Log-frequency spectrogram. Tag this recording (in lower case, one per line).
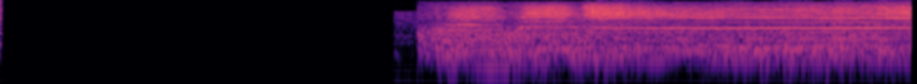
music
